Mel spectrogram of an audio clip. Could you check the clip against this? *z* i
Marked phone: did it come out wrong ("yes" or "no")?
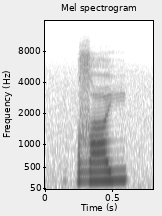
yes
